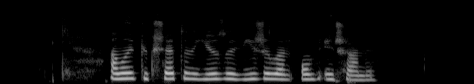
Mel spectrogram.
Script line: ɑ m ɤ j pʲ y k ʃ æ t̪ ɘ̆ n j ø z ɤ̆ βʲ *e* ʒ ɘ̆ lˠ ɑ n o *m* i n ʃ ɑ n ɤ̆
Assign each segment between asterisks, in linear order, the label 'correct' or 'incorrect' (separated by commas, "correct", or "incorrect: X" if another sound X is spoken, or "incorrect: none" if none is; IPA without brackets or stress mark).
incorrect: i, correct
